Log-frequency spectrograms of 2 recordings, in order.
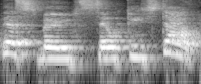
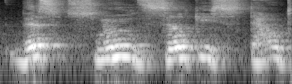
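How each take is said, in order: First: It is said in a put-on Cockney accent. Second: It is read in the speaker's normal accent.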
